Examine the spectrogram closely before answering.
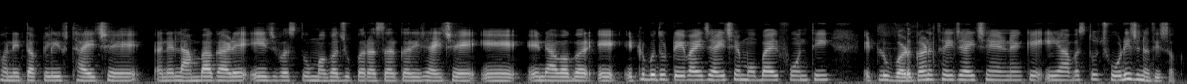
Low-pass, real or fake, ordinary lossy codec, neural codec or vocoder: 7.2 kHz; real; none; none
